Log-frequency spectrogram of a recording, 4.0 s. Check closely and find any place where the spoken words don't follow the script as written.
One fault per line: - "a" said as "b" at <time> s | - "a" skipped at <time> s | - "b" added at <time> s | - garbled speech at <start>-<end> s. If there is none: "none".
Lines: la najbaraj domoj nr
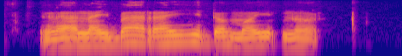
none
